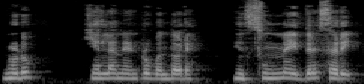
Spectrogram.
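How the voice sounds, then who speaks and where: A woman's voice: lowish voice, little pitch movement, mellow, lightly acted. A woman doing a scolding short-tempered husband. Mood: angry. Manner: scolding, rapid, repeats insults. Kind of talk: cartoon comedy voice acting.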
